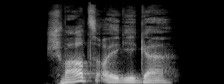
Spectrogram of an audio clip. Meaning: inflection of schwarzäugig: 1. strong/mixed nominative masculine singular 2. strong genitive/dative feminine singular 3. strong genitive plural
- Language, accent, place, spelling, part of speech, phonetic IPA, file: German, Germany, Berlin, schwarzäugiger, adjective, [ˈʃvaʁt͡sˌʔɔɪ̯ɡɪɡɐ], De-schwarzäugiger.ogg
